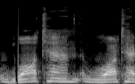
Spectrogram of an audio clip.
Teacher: water wird also nur mit den Lippen ausgesprochen, vorne das W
